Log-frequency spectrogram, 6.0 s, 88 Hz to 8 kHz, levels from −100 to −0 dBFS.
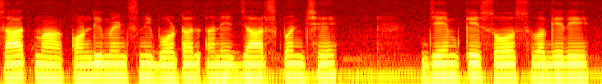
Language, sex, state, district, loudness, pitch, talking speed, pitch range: Gujarati, male, Gujarat, Valsad, -17 LUFS, 130 Hz, 120 wpm, 125-135 Hz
